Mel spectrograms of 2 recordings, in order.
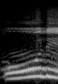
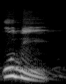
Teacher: ये वाउ बिल्कुल खाली है, इसका यहाँ पे कोई काम नहीं है।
